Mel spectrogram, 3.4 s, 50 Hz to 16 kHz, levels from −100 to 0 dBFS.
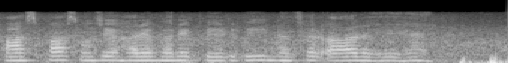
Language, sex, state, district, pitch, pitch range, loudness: Hindi, female, Chandigarh, Chandigarh, 215 Hz, 210-225 Hz, -18 LUFS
